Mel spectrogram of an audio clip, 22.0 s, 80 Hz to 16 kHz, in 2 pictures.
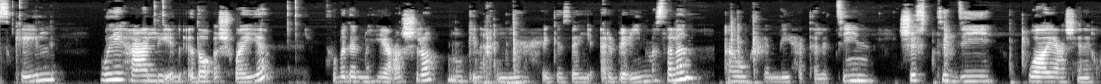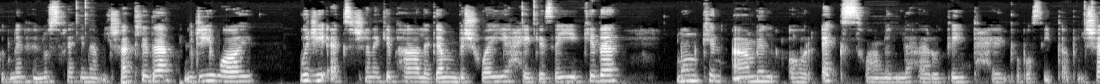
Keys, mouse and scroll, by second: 1.4 click, 2.8-4.9 drag, 7.0 scroll up 2, 7.1 click, 9.2 shift+d, 12.7 g, 18.7 r.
